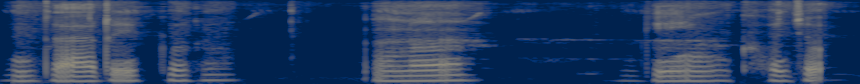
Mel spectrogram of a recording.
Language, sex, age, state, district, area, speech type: Santali, female, 30-45, West Bengal, Purulia, rural, spontaneous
